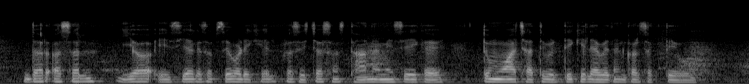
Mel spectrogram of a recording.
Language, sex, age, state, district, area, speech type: Hindi, male, 30-45, Uttar Pradesh, Mau, rural, read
